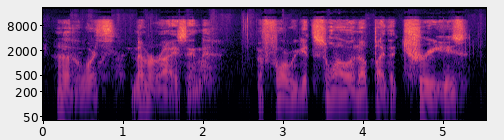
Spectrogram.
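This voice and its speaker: The speaker uses a put-on character voice with fairly even intonation. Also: man, very deep, low pitch for a man, fairly slow pace. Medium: video game. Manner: dry, terse.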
